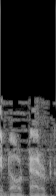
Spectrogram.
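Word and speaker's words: tarot: অনেকে এটাকে ট্যারো card বলেন, আসলে ইংলিশ উচ্চারণটা বিভিন্নভাবে বিভিন্নভাবে করা যায়, যেহেতু স্পেলিংটা হচ্ছে TARO T, লাস্টের টিটা অনেকে উজ্জ্ব রেখে উচ্চারণ করেন, অনেকে বলেন ট্যারো কার্ড, অনেকে বলেন ট্যারট কার্ড, এটা নিয়ে নাকি রেজা ভাই আমাকে বললেন যে কোন একটা রেডিওতে এটা নিয়ে নাকি কথা বলা হয়েছে।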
